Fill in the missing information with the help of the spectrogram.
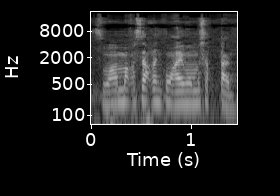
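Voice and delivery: low, quiet threat; menacing kidnapper. Acted. Kidnapper grabbing the kid, low threat. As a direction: lean in and menace.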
